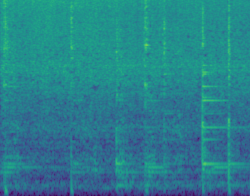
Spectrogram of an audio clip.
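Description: Eggplant pieces fry in oil in a pan with a steady, moderate sizzle. A few sharp clinks from stirring against the pan are scattered through, and no one speaks.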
